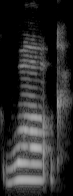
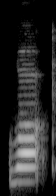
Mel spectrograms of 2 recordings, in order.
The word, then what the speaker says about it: walk: Okay, so here we have a vowel in the middle of the word, followed by the letter L. Notice it's only the vowels O, U, or A with this rule, not all the vowels.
